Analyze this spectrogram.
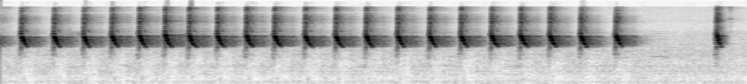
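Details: Sooty-headed bulbul, known locally as kapas tembak: a fast, even run of sharp chirped notes, roughly four per second, stopping abruptly, then a single isolated chirp after a short pause.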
